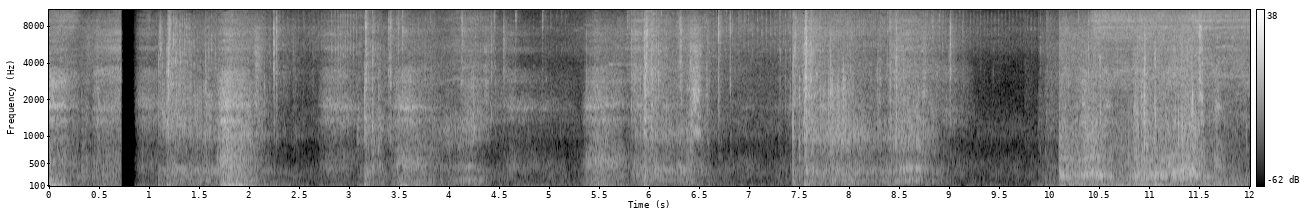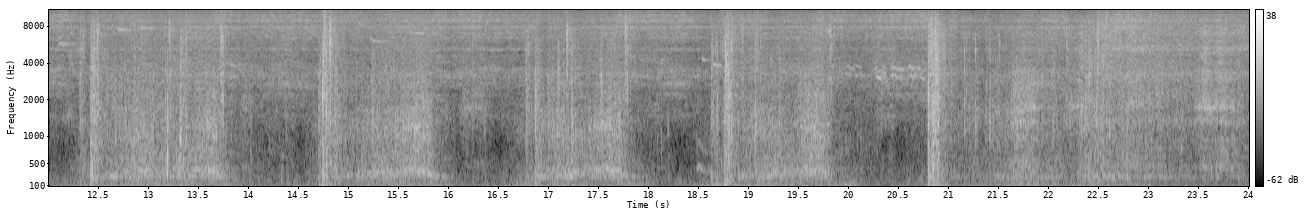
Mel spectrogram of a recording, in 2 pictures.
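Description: Mountain bike ridden fast over dirt jumps: knobby tyres rolling on packed dirt with wind rushing over the camera microphone, growing louder about ten seconds in, with a few sharp knocks and rattles as the bike lands.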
